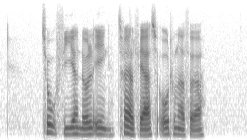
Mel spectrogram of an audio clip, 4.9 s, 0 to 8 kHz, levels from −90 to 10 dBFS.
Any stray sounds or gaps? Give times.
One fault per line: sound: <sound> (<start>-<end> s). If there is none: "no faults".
no faults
